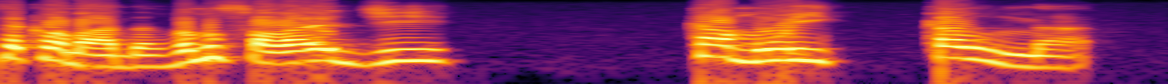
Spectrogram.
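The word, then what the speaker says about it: Kanna: Vamos falar de Kamui Kana. E não é Kana. Quem fala Kana tá pronunciado errado. Tem 2 N's. Inclusive, se você observar no anime, eles chamam ela de Kana. Tipo, separa Kan e Na.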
